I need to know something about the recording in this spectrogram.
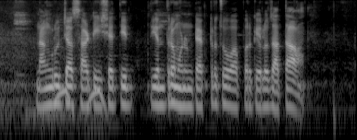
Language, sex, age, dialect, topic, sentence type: Marathi, male, 36-40, Southern Konkan, agriculture, statement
